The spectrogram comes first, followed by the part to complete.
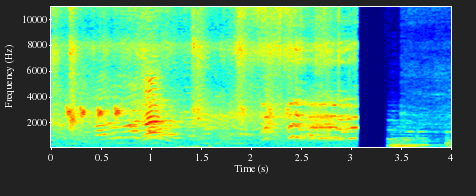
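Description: Outdoor bird calls, curving and pitched, for about three seconds. Then an abrupt cut to a moment of silence, and background music with plucked notes begins near the end.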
